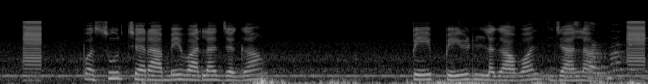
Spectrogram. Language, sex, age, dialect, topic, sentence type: Bhojpuri, female, 25-30, Western, agriculture, statement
